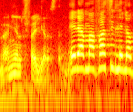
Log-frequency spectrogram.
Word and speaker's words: Feierstein: ¿Cómo se pronuncia? Así como se escribe, Feierstein, Daniel Feierstein.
